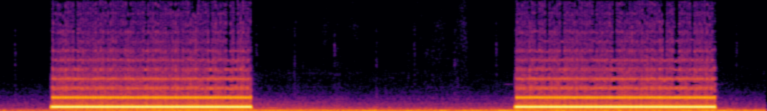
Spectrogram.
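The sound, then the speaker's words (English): A phone call rings out on speakerphone as two long, steady ringback tones, each about two seconds, separated by a quiet pause. “Do you want to call and put it on speaker? Sure, one sec.”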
